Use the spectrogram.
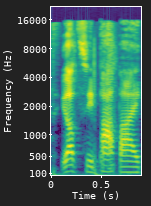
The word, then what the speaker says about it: Joci Pápai: sorry Hungarian is difficult I'm trying to say Yi papy correctly and people are like no he's saying p a p AJ and like I'm I'm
